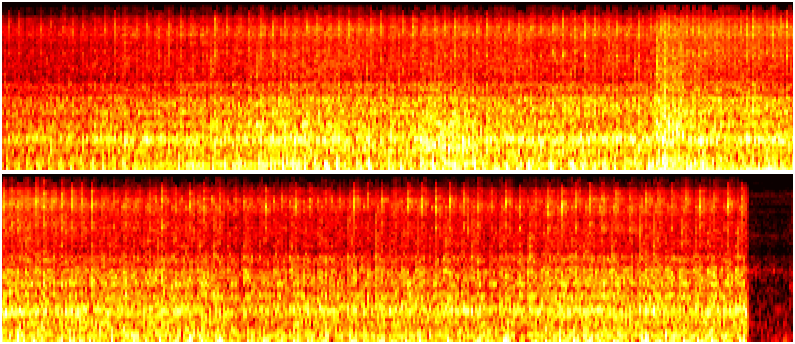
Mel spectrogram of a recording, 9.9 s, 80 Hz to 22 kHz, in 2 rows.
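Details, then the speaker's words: Dirt bike single-cylinder, warm, just reassembled: starts easily, then putts fast and steady at around 220 beats a minute, idle sitting noticeably high; cause not identified. "watch how easy it'll start and then watch how like it just idles all perfect but now it's idling all kind of high you"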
